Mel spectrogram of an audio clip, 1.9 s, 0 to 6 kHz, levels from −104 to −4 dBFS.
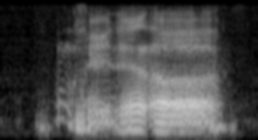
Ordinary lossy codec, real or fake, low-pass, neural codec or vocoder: none; fake; 5.4 kHz; vocoder, 22.05 kHz, 80 mel bands, HiFi-GAN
